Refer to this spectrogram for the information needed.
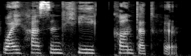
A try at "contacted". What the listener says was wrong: Try again. You're missing one syllable. Try again.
